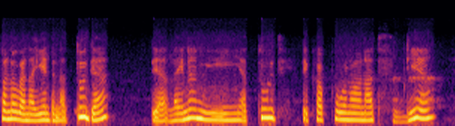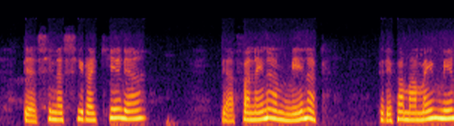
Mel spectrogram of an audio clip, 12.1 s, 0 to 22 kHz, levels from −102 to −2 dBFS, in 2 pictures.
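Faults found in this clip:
No faults found in this speech recording. The call path shows as a high-frequency ceiling near 12 kHz, which fits Opus running in its super-wideband mode.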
